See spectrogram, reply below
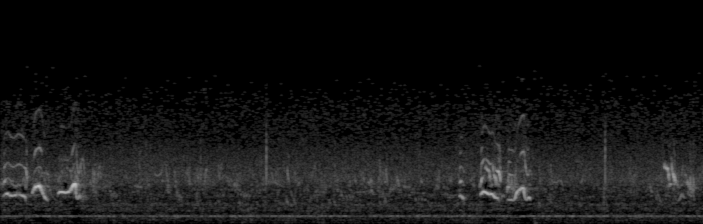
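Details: A calling Thekla's lark at Hoces del Río Duratón gives short, fluty, warbling phrases of a few high notes, repeated after pauses of about four seconds, over a steady low hum.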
